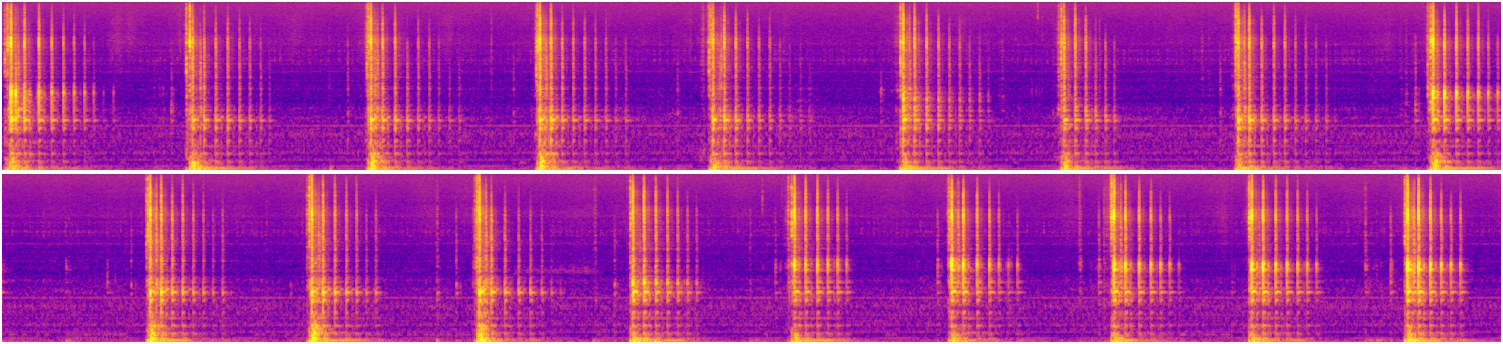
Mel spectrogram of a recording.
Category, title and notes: Sound effects > Objects / House appliances
TOONTwang-Blue Snowball Microphone, CU Glass Ruler, Vibrating Nicholas Judy TDC
A glass ruler twanging and vibrating.
twang, glass, ruler, vibrate, Blue-brand, Blue-Snowball, cartoon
